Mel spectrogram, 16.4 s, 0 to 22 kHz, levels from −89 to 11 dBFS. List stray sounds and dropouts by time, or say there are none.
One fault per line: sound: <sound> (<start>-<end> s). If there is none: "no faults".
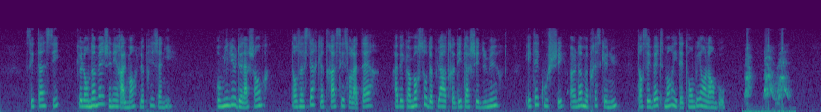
sound: bark (14.8-15.9 s)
